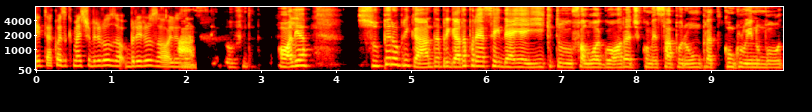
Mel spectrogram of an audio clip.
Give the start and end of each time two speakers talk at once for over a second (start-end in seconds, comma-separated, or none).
none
